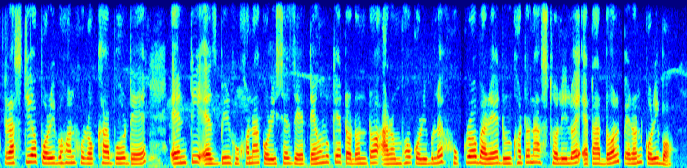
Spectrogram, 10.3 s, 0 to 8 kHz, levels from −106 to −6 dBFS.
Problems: constant background noise, background conversations at intervals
